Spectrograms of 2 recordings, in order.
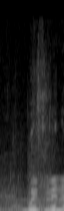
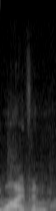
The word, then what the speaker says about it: wyvern: make my mind up i think both pronunciations are correct with vin and wyven um wyvern ryden feels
